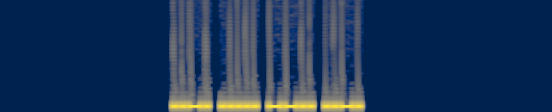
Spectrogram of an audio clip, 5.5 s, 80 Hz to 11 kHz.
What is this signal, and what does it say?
Morse code, heard as a keyed tone, about 29 wpm, 700 Hz. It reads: F5ZF
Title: DXCC-100 Call Signs - 4 Characters - 30wpm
